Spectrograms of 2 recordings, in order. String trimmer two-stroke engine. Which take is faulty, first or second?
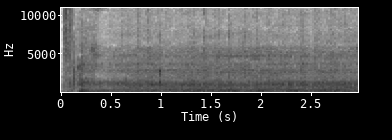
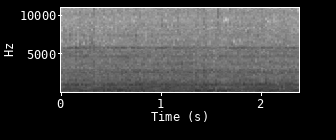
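first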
